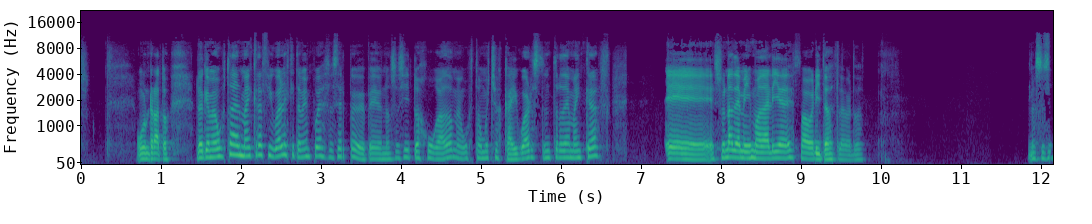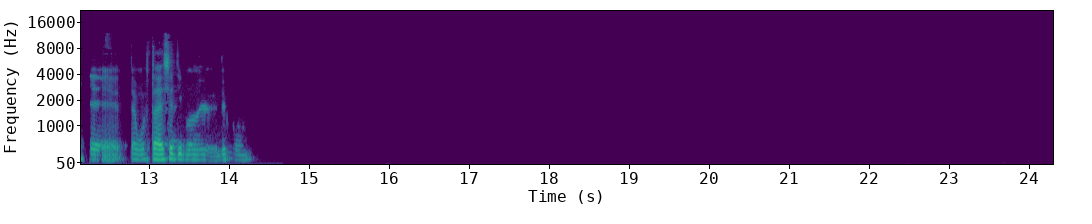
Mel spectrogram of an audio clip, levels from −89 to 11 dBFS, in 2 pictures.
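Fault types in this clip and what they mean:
Sudden gain jump: The level steps abruptly rather than ramping, likely from a gain setting applied between one sample and the next. At 9.17 s the speech rises by about 6 dB for roughly 0.21 s, and at 12.76 s it drops by about 8 dB for a similar span, with the background noise shifting along with it. A waveform shows a squared-off step in the envelope, and a spectrogram shows a vertical brightness change across all frequencies at once.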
